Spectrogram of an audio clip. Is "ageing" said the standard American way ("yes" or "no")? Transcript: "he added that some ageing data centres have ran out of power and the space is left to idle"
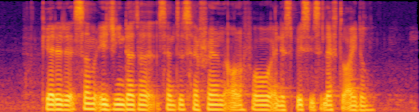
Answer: yes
